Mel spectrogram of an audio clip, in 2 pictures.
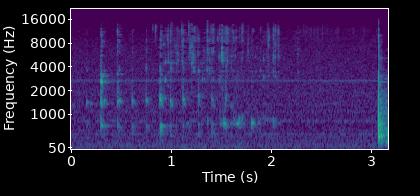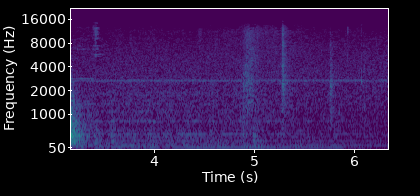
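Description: Whisky glugging from a bottle into a glass tasting glass, a quick run of glugs over the first two seconds. One loud knock follows about three seconds in.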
